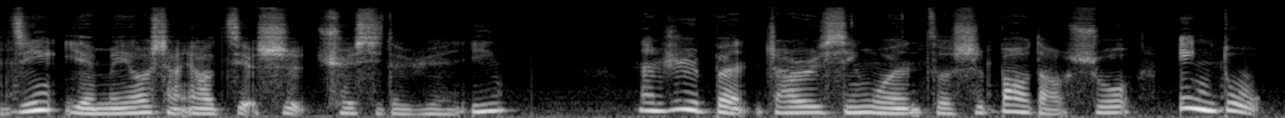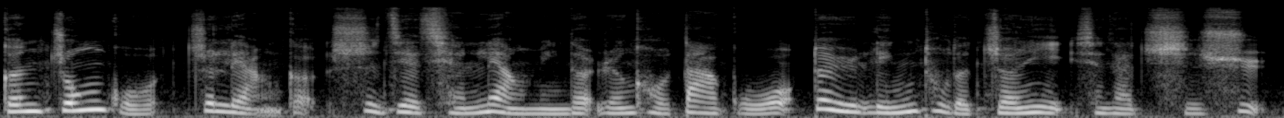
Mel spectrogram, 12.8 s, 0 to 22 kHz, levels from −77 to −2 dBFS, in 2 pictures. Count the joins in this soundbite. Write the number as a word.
three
